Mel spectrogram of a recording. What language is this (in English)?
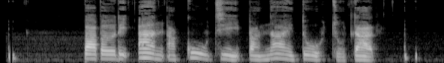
Sakizaya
